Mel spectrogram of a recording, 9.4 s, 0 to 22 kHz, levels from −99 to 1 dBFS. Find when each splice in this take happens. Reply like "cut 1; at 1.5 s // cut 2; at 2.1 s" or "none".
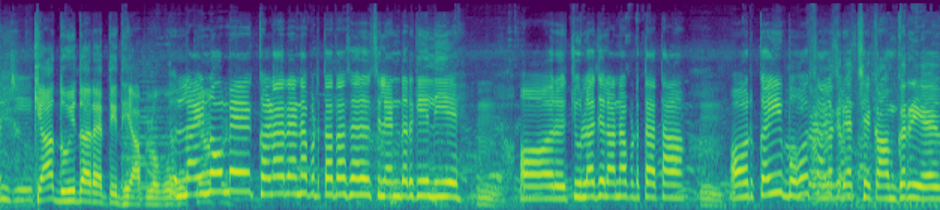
cut 1; at 8.2 s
